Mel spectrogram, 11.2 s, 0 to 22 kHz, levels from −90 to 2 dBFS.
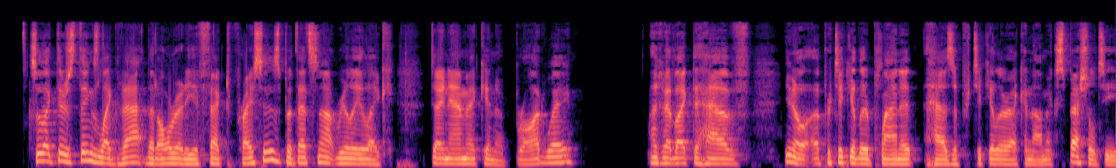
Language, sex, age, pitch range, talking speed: English, male, 30-49, 105-120 Hz, 190 wpm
